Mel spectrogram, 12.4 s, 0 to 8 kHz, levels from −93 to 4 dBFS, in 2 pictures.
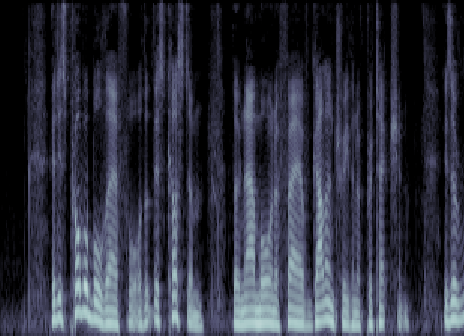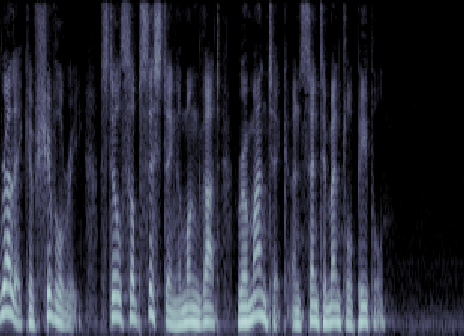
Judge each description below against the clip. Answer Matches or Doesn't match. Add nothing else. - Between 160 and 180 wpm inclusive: Doesn't match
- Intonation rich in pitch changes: Doesn't match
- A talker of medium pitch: Doesn't match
